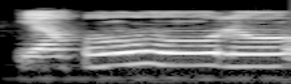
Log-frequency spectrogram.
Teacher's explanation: قاف موٹا پڑھیں گے اور واو مد ہے ، واو ساکن سے پہلے ضمہ، قاف کو اپنے کھینچنا ہے،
